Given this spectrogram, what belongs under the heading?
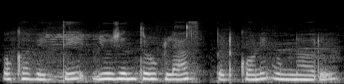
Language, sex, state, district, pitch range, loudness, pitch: Telugu, female, Telangana, Hyderabad, 235-255 Hz, -14 LUFS, 250 Hz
